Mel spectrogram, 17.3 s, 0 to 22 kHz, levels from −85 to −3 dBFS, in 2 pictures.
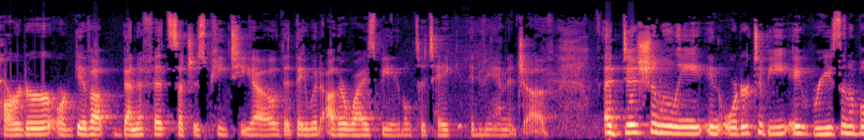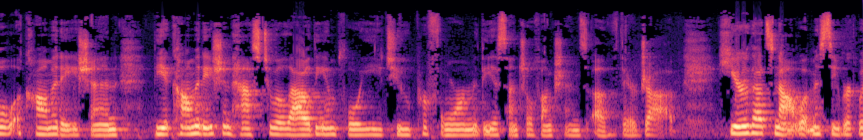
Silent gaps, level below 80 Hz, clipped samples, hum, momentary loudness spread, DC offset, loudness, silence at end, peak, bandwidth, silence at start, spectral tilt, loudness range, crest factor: none; -58 dBFS; 0.2%; none; 12 LU; under 0.1%; -14 LUFS; 0 s; 0 dBFS; 16 kHz; 0 s; -4.5 dB/octave; 6 LU; 14 dB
